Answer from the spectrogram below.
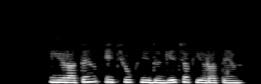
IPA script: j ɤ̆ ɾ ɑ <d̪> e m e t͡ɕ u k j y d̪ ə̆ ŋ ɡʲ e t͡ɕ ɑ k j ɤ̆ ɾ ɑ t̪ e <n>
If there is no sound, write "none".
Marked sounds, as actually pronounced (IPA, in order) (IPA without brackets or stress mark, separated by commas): t̪, m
